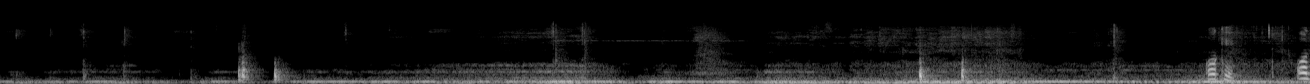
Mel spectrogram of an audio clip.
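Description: Playing cards shuffle and tap in a woman's hands.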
